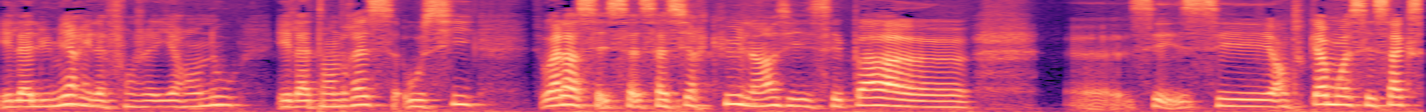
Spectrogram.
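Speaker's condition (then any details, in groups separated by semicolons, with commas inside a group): No condition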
